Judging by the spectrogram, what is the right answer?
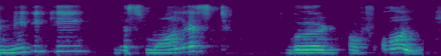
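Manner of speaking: plain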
